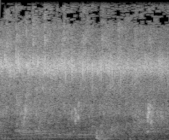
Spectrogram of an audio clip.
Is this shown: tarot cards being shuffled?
no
